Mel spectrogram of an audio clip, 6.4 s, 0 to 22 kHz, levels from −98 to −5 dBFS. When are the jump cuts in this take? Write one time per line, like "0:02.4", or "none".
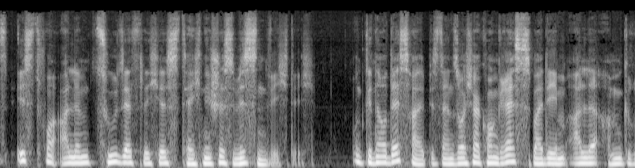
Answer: none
